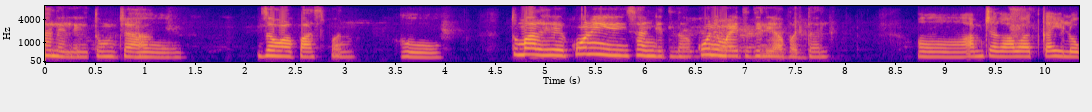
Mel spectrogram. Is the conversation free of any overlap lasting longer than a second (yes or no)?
yes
